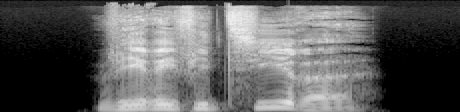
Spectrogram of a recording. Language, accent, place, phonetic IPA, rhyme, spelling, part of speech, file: German, Germany, Berlin, [ˌveʁifiˈt͡siːʁə], -iːʁə, verifiziere, verb, De-verifiziere.ogg
- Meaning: inflection of verifizieren: 1. first-person singular present 2. first/third-person singular subjunctive I 3. singular imperative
